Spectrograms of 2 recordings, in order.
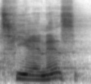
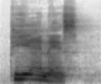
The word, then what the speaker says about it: tienes: Once again, notice the T is very soft. It's not tienes, it is tienes. So you place your tongue behind your upper teeth.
